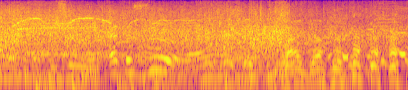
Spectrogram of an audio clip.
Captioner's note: laughs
